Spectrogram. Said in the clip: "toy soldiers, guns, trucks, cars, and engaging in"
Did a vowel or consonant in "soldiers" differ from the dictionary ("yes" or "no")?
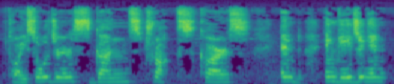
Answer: yes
